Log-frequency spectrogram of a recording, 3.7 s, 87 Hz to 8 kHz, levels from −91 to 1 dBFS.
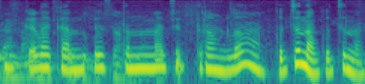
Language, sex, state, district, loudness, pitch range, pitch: Telugu, female, Andhra Pradesh, Sri Satya Sai, -15 LUFS, 190-215 Hz, 205 Hz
